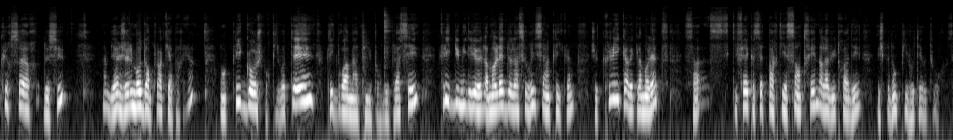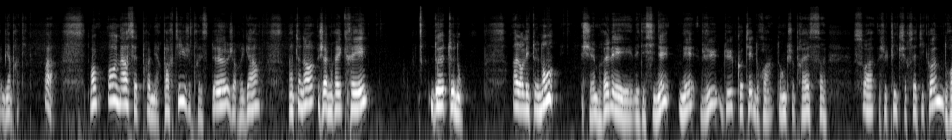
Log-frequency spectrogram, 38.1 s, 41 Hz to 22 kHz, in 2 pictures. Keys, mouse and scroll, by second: 5.0-6.5 drag, 6.6-8.2 right drag, 12.5 middle click, 16.4-19.4 drag, 19.6 scroll down 2, 20.6 scroll down 1, 22.8 KP_2, 23.3-24.2 right drag.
